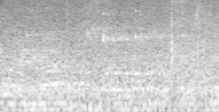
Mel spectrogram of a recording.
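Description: A basketball bouncing as a player dribbles on an indoor court, with voices calling out around the gym.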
